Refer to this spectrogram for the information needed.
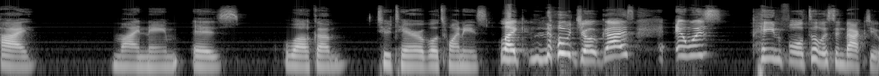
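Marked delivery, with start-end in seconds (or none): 0.0-4.9 mock robot-like awkward voice, much slower. Retelling her first awkward recording, imitating her robotic past self. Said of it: "I sound like a freaking robot".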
